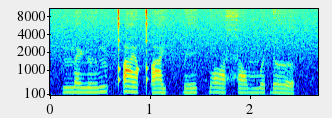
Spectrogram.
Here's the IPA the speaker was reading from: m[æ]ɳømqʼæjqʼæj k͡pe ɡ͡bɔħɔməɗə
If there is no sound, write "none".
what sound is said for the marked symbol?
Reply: æ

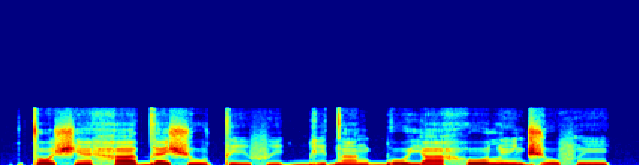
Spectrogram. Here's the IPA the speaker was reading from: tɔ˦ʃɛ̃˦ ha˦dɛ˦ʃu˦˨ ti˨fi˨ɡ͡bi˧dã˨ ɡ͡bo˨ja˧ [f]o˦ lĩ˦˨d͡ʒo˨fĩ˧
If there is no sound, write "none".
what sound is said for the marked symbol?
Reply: h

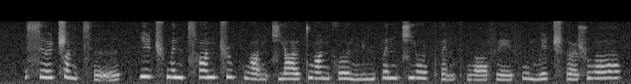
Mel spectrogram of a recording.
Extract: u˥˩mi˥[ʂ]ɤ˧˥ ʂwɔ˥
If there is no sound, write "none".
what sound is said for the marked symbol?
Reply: ʈ͡ʂʰ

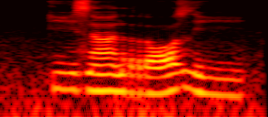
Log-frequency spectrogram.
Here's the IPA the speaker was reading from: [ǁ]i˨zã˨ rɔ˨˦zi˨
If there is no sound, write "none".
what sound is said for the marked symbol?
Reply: k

